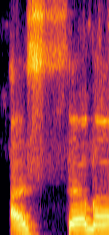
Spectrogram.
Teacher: നാവിന്റെ രണ്ട് പല്ലുകളുടെ ഇടയിലൂടെ എയർ പുറത്തു വരികയാണ്. നാവ് നിൽക്കുന്നത് സത്യത്തില് നാവിന്റെ ടിപ്പ് ശരിക്ക് ടച്ച് ചെയ്യുക താഴെ മുൻപല്ലുകളുടെ അടുത്തേക്കാണ്. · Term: സീന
